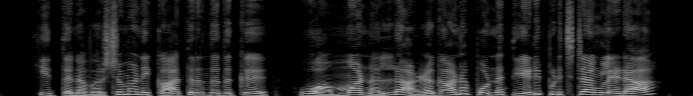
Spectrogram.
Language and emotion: Tamil, happy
